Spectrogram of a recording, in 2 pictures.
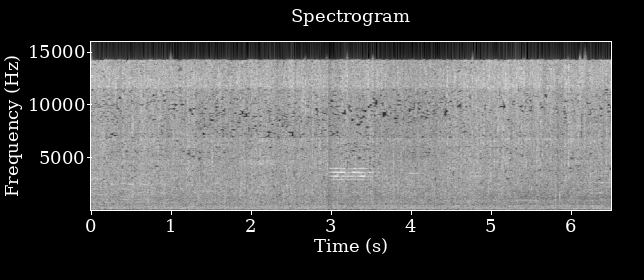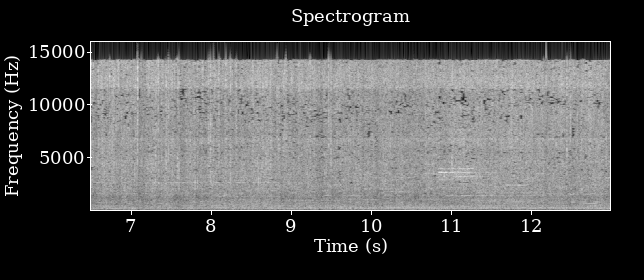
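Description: Heavy rain pouring steadily, mixed with the running of nearby road traffic such as motorcycles and auto-rickshaws. Two brief high tones sound about three seconds in and near the end.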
